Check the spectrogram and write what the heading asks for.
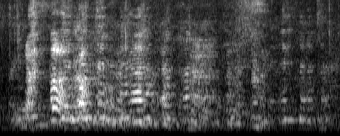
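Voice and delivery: big rising laugh at the joke; hearty laugh. Real, not acted. Speaker laughing at his own comic strip, hearty laugh.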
